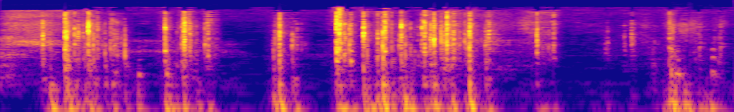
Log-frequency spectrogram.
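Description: Fast bursts of clattering keystrokes on a computer keyboard, close and clear, broken by short pauses between runs of typing.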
